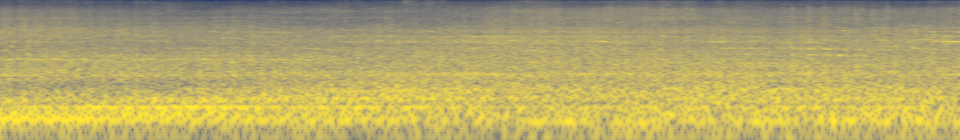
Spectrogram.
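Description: CSX double-stack container train passing at speed. The trailing diesel locomotive's low engine hum gives way to the steady clatter of the well cars' wheels over the rail joints.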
